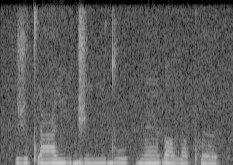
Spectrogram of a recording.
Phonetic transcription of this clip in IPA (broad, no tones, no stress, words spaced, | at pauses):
ʒətʼiʕiji d͡ʒiːdu | bɛ̃ːɗɒvɒ pʰə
